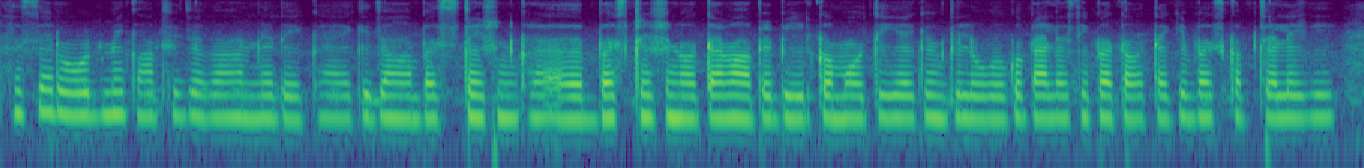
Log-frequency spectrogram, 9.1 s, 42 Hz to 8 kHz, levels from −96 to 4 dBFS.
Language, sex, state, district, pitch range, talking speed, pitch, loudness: Hindi, female, Uttar Pradesh, Jyotiba Phule Nagar, 200-210 Hz, 235 wpm, 200 Hz, -23 LUFS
